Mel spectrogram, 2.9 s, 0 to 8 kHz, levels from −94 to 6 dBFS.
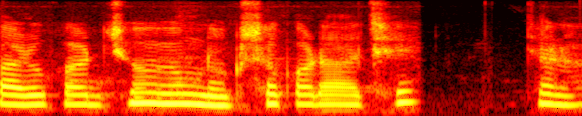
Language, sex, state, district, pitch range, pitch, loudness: Bengali, female, West Bengal, Paschim Medinipur, 200-225 Hz, 210 Hz, -15 LUFS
